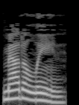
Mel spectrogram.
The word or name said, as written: Madelene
